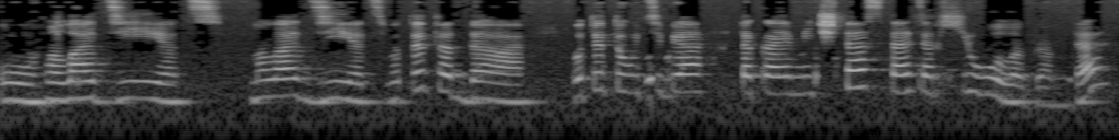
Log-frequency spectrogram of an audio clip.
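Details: Adult female speaker; no speech disorder.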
